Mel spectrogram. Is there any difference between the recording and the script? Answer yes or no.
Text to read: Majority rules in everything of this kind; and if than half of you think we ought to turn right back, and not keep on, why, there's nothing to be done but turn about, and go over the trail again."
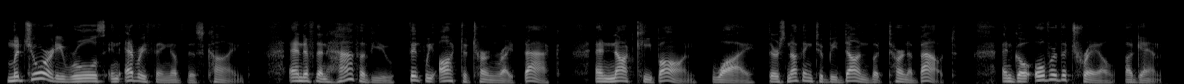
no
